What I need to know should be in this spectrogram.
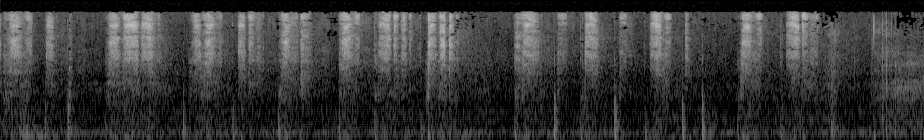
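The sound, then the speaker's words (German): Handwriting on paper, with many short scratchy pen strokes in quick, uneven bursts and brief pauses between them. The scratching stays faint and continues steadily throughout, with no voices. “Und da ich nicht so gut malen kann wie euer Pastor, schreibe ich mir.”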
